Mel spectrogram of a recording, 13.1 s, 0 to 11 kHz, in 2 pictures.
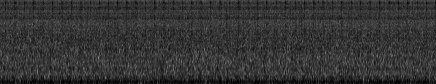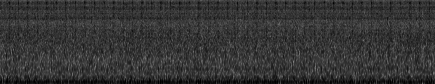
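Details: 1984 Toyota Land Cruiser FJ60 first run in many years: loud, uneven idle with irregular low thumping about three beats a second and a raspy edge, with an exhaust leak noted. Rough, cause unconfirmed.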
